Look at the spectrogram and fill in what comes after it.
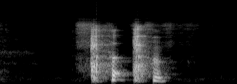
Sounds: Cough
